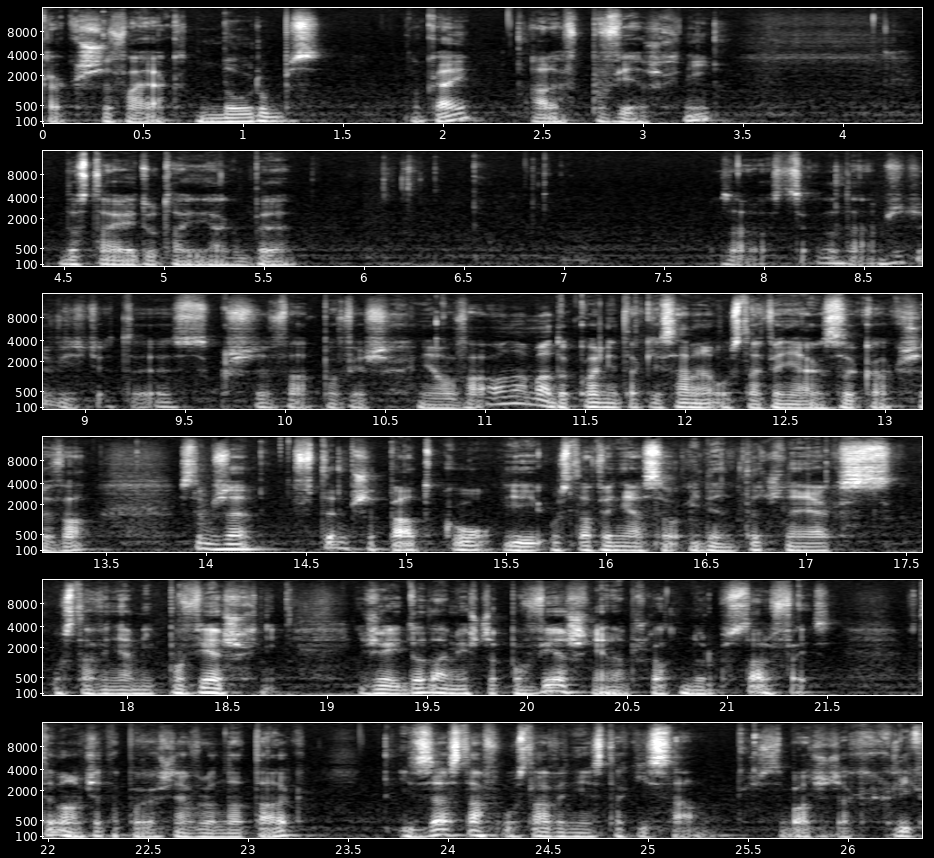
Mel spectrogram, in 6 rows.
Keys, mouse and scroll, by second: 0.9-6.1 middle drag, 6.1 Tab, 6.5-16.5 middle drag, 8.1 right click, 12.3 right click, 16.5 Tab, 17.3-19.9 middle drag, 18.7 shift+a, 21.9-23.7 middle drag, 25.4-26.3 right drag.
